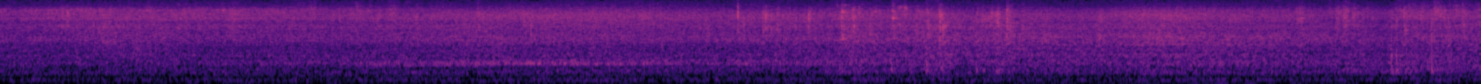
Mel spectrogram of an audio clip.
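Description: Cars driving past close by on a wet road, over the rumble of a freight train's boxcars rolling slowly away on the track. A few sharp clacks come near the end.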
